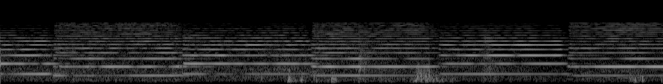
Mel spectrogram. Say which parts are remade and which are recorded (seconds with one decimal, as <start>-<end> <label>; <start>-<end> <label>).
0.0-6.6 recorded

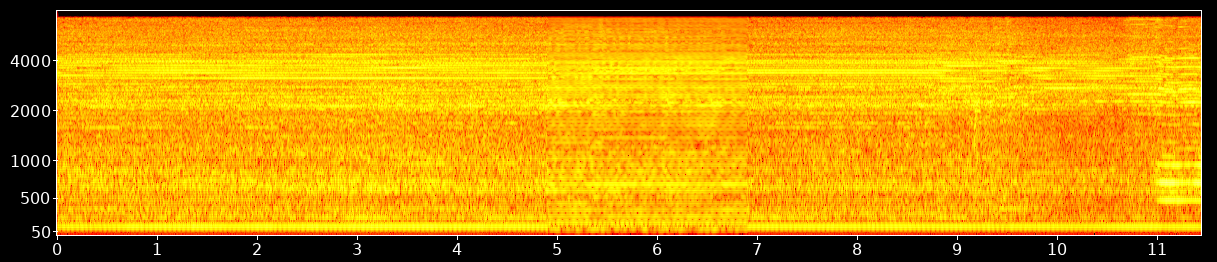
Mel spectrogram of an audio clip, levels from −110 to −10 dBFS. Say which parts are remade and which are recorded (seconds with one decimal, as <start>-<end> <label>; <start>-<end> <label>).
0.0-4.9 recorded; 4.9-6.9 remade; 6.9-11.4 recorded

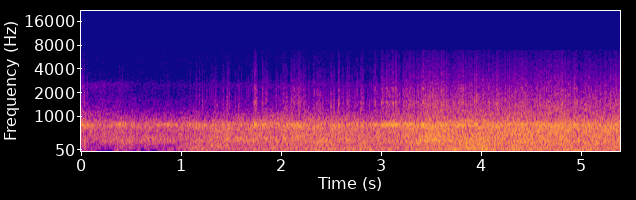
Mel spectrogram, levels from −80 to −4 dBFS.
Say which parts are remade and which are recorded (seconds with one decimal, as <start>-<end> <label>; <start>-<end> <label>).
0.0-5.4 recorded

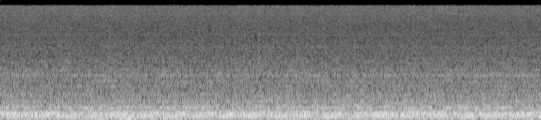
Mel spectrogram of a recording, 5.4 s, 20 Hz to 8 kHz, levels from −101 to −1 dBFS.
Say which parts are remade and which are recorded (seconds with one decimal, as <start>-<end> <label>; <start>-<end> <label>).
0.0-5.4 recorded

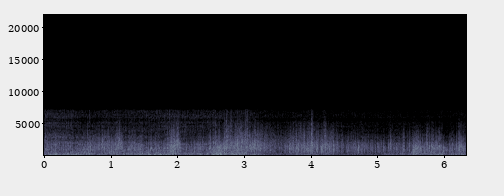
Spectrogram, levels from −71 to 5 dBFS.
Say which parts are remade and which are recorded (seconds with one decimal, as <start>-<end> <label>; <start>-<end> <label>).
0.0-6.3 recorded

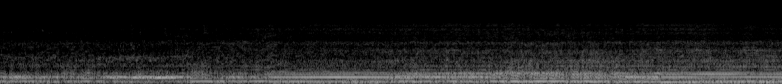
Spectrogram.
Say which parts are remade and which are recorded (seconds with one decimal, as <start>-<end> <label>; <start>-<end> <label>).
0.0-2.7 remade; 2.7-3.9 recorded; 3.9-6.6 remade; 6.6-7.8 recorded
